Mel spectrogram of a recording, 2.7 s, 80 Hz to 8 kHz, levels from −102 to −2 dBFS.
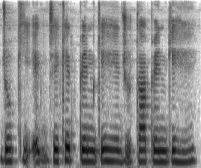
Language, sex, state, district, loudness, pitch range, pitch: Hindi, female, Arunachal Pradesh, Longding, -16 LUFS, 195-205 Hz, 200 Hz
